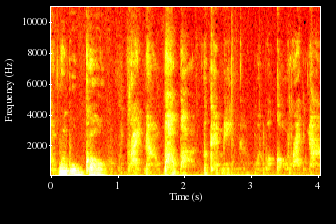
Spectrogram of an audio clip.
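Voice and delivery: very soft, intense whisper; whispered plea. Retold or imitated. Begging the officer to let them go, whispered. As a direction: whisper it, fading to almost nothing.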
